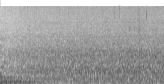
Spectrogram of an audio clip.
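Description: Steady low background hum and hiss of room noise, unchanging through the pause.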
